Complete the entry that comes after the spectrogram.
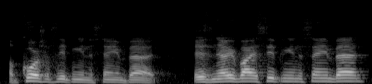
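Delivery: loud, rising imitation of exasperation; hammed-up loud defensiveness; mock indignant outburst. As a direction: protest it as blindingly obvious, loudly. Acts JR's indignant answer.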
